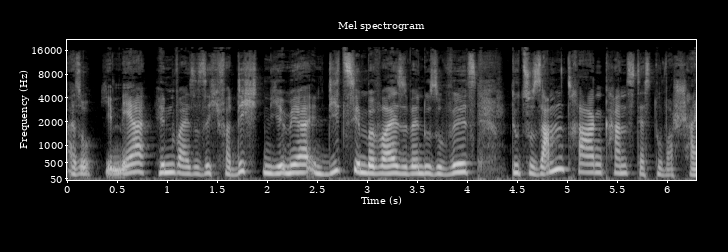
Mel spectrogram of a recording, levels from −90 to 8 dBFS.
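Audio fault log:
No faults to log in this speech clip.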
